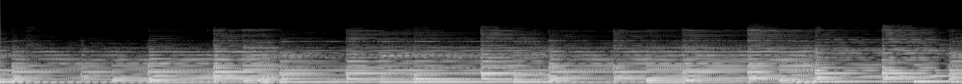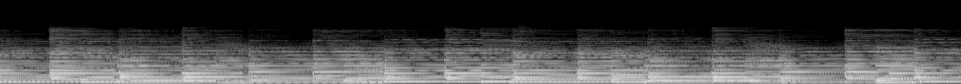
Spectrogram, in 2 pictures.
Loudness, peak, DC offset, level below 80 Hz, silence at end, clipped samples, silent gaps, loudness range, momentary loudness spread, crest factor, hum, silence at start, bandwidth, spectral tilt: -14 LUFS; 0 dBFS; under 0.1%; -40 dBFS; 0 s; under 0.1%; none; 1 LU; 5 LU; 12 dB; none; 0 s; 5.6 kHz; -11 dB/octave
